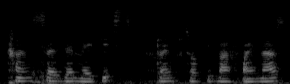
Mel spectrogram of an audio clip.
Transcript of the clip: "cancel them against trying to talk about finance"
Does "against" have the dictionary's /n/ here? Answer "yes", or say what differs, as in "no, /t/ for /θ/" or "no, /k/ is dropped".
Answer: no, /n/ is dropped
